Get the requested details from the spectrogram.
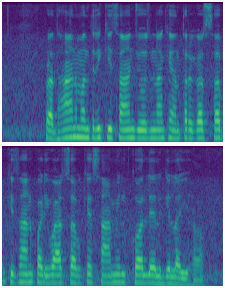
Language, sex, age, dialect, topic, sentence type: Magahi, male, 25-30, Western, agriculture, statement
